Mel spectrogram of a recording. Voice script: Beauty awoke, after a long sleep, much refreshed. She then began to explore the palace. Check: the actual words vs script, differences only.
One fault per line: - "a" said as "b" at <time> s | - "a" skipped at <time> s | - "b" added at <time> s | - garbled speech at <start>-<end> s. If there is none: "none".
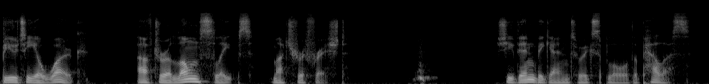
- "sleep" said as "sleeps" at 2.0 s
